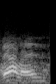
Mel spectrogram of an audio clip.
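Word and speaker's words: Vélez: with the loser and here comes Otto Velez or in Spanish is pronounced Bellas the bat for Jim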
